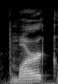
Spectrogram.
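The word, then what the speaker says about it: Marc: And that is Mark with a C.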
